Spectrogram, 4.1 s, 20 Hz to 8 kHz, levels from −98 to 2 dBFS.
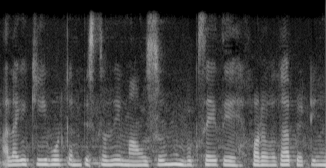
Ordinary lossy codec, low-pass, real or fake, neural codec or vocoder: none; 7.2 kHz; fake; codec, 16 kHz, 4 kbps, X-Codec, HuBERT features, trained on balanced general audio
